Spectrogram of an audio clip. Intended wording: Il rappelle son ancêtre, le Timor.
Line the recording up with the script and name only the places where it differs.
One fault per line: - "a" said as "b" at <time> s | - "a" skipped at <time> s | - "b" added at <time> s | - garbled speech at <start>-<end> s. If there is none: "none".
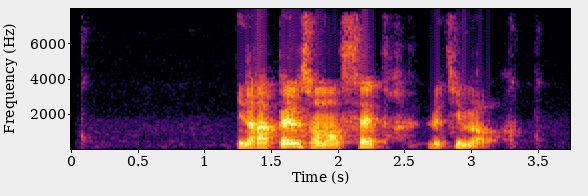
none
